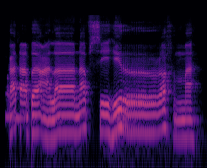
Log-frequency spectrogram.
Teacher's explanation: Arrahmah alif lam syamsiyah karena tidak dibaca langsung masuk ke huruf berikutnya yaitu ro ditandai rnya ada tasdidnya rnya dibaca dobel. Kemudian ta marbutah karena waqaf dibaca ha sukun arrahmah dan dibaca pendek karena tidak ada tanda panjangnya. · Lam fathah berdiri mat tobi'i panjang 2 harokat. Ar-Rahmah alif lam samsiah karena tidak dibaca langsung masuk ke huruf berikutnya yaitu ro, ditandai roknya ada tasdidnya.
